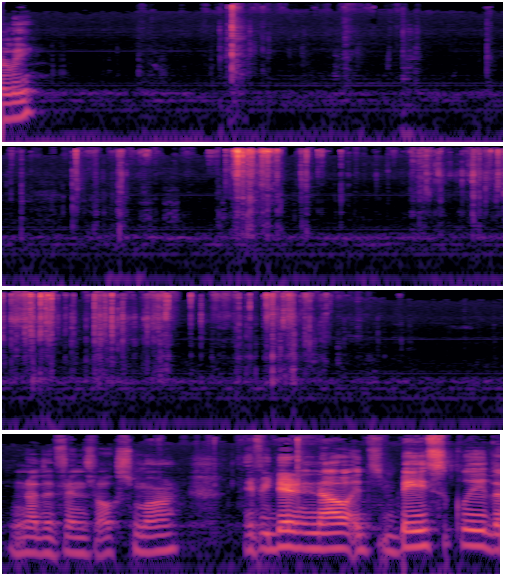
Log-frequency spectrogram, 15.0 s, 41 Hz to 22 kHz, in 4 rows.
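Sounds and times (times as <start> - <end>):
plastic wrapper crinkling and tearing: 3.7 - 10.4.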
